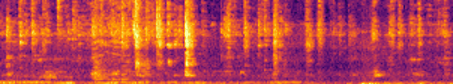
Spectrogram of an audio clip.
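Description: Soft, close pigeon coos mixed with light fluttering and shuffling, in a few short bursts with small gaps between them.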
